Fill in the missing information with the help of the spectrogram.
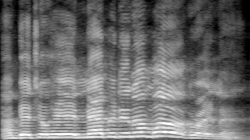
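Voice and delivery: mock roast. Real, not acted. Teasing a viewer in chat.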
